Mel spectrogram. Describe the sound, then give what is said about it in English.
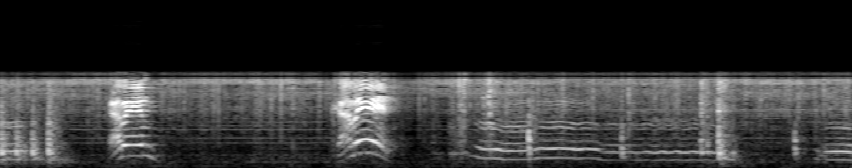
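An electric razor buzzes steadily for a few seconds as a man shaves in his office, with a couple of brief rising-and-falling tonal sweeps and light knocks before it. “I'll be finished shaving in a second.”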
